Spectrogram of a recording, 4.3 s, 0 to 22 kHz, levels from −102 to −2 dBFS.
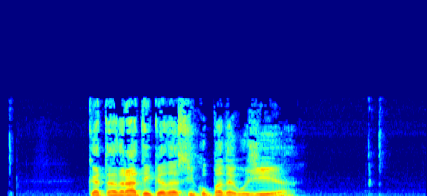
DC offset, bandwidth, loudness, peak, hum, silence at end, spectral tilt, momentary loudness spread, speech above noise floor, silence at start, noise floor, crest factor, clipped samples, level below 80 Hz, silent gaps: under 0.1%; 11.5 kHz; -27 LUFS; -6 dBFS; none; 1.35 s; -5.5 dB/octave; 7 LU; 52 dB; 0.9 s; -78 dBFS; 24 dB; under 0.1%; -56 dBFS; none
